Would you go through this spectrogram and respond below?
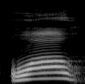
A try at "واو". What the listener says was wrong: واو, یہ بھی دیکھیں مد ہے نا. واو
